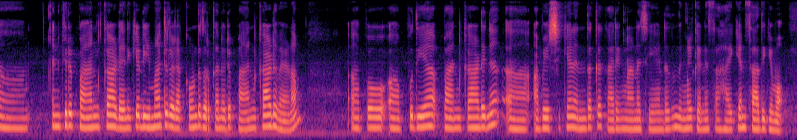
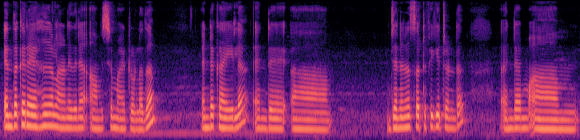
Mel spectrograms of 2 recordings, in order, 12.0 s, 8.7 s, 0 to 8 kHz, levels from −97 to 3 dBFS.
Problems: none marked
